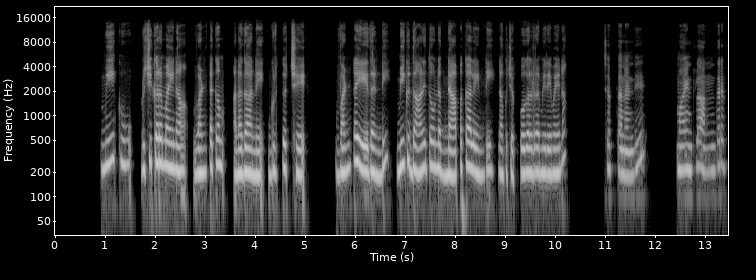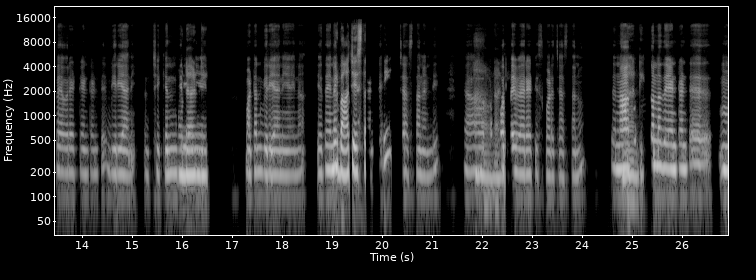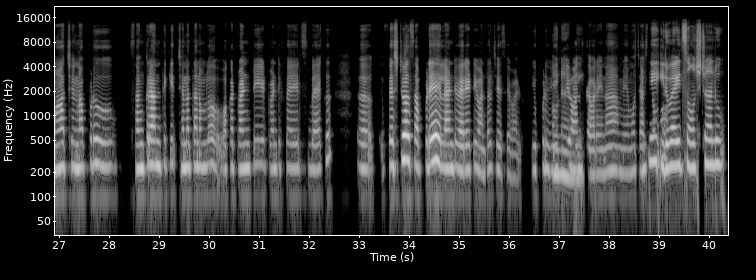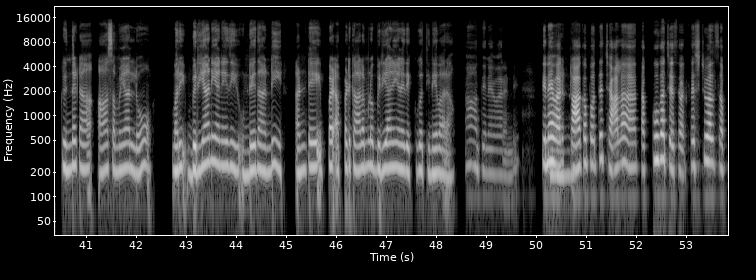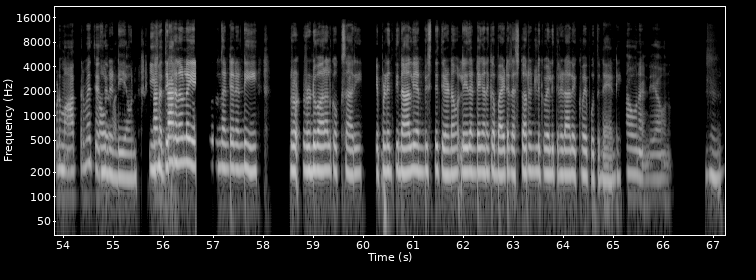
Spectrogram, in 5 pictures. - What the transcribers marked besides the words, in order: in English: "ఫేవరెట్"; in English: "ఫోర్ ఫైవ్ వెరైటీస్"; in English: "ట్వంటీ ట్వంటీ ఫైవ్ ఇయర్స్"; in English: "వెరైటీ"; in English: "వీక్లీ వన్స్"
- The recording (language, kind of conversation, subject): Telugu, podcast, రుచికరమైన స్మృతులు ఏ వంటకంతో ముడిపడ్డాయి?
